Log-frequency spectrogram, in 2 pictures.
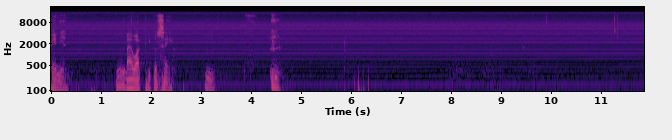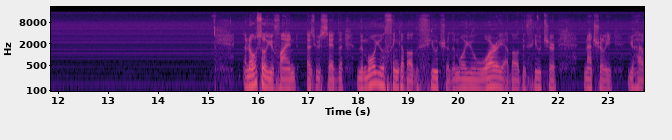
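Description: A middle-aged man speaks with animation, close by, through a microphone.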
